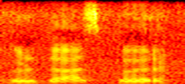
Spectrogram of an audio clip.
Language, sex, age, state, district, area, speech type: Punjabi, male, 45-60, Punjab, Gurdaspur, urban, spontaneous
